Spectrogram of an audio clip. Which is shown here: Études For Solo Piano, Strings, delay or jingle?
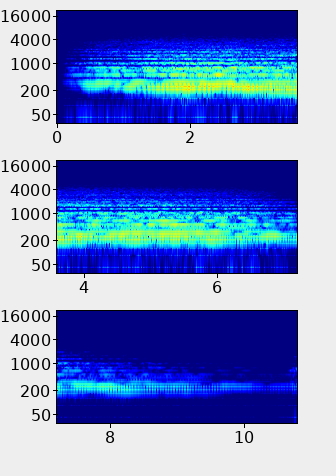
Strings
